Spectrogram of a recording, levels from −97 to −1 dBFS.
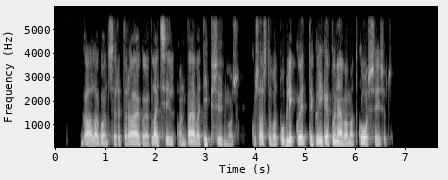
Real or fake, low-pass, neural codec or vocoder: real; 5.4 kHz; none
